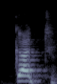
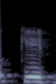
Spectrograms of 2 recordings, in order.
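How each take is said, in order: First: "कट" with a short 'uh'; "कट" as 'kuht', short vowel; right ending demo. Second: "केट" with a long 'ay'; "केट" as 'kayt', full vowel; wrong ending demo. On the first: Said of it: "कट पढ़ते हैं". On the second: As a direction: say "केट" like English "Kate". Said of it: "केट नहीं पढ़ते". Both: Shown as a demonstration.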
